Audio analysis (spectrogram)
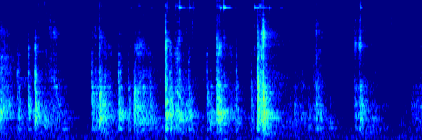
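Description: Bolts are tightened with a wrench while assembling an Allegro Nextgen Pilates reformer, producing repeated close ratcheting clicks in short, uneven bursts with brief pauses between them.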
